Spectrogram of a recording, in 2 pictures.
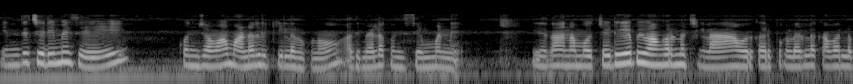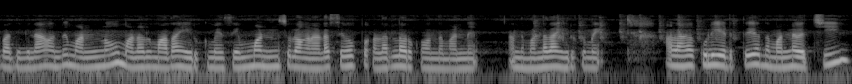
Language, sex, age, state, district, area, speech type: Tamil, female, 30-45, Tamil Nadu, Mayiladuthurai, rural, spontaneous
